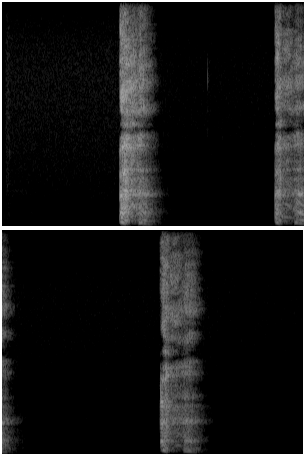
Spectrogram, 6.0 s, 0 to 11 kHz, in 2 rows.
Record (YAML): three_cough_length: 6.0 s
three_cough_amplitude: 23537
three_cough_signal_mean_std_ratio: 0.26
survey_phase: beta (2021-08-13 to 2022-03-07)
age: 65+
gender: Male
wearing_mask: 'No'
symptom_cough_any: true
smoker_status: Never smoked
respiratory_condition_asthma: false
respiratory_condition_other: false
recruitment_source: REACT
submission_delay: 6 days
covid_test_result: Negative
covid_test_method: RT-qPCR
